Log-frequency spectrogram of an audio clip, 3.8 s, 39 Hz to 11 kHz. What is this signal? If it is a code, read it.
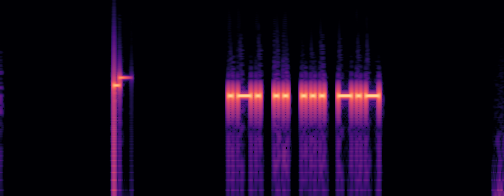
Morse code, heard as a keyed tone, about 36 wpm, 700 Hz. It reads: RISK
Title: Sentences from Top 600 Words - New Word Drill - 35wpm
